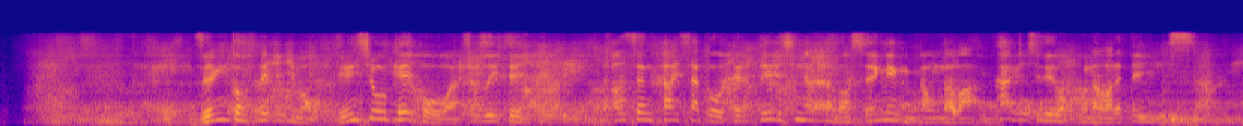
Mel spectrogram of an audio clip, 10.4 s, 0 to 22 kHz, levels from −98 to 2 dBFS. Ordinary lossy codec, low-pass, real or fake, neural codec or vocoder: none; 7.2 kHz; fake; codec, 16 kHz, 0.8 kbps, ZipCodec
